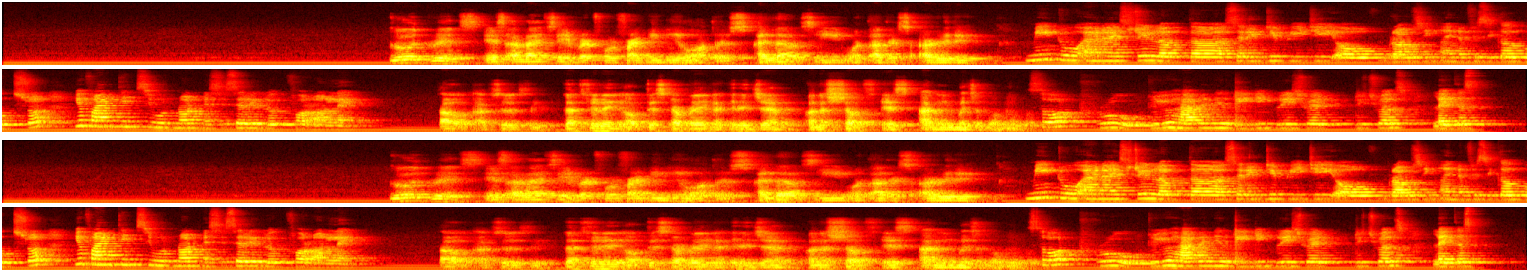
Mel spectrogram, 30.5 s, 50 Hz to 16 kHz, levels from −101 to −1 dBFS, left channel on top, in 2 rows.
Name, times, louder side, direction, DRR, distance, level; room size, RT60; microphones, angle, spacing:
voice 1, 3.9-9.7 13.9-14.0 19.6-25.6, left 2 dB, 50° left, 3 dB, 0.6 m, -25 dB
voice 2, 10.2-13.6 13.9-14.6 15.0-15.6 16.0-17.3 17.6-18.7 25.6-25.9 26.2-28.4 29.0-29.2 29.6-30.0, right 1 dB, 20° right, 0 dB, 0.5 m, -25 dB
4.2 x 2.9 x 2.9 m, 0.84 s
head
